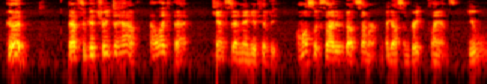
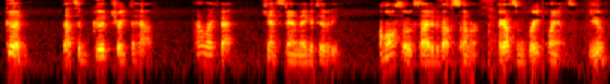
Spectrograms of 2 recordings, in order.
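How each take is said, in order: First: It is read at a faster pace. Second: It is read at a slower pace.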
